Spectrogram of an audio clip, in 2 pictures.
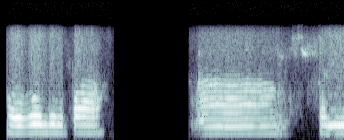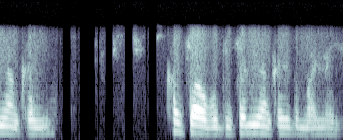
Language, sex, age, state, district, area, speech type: Manipuri, male, 60+, Manipur, Imphal East, urban, conversation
